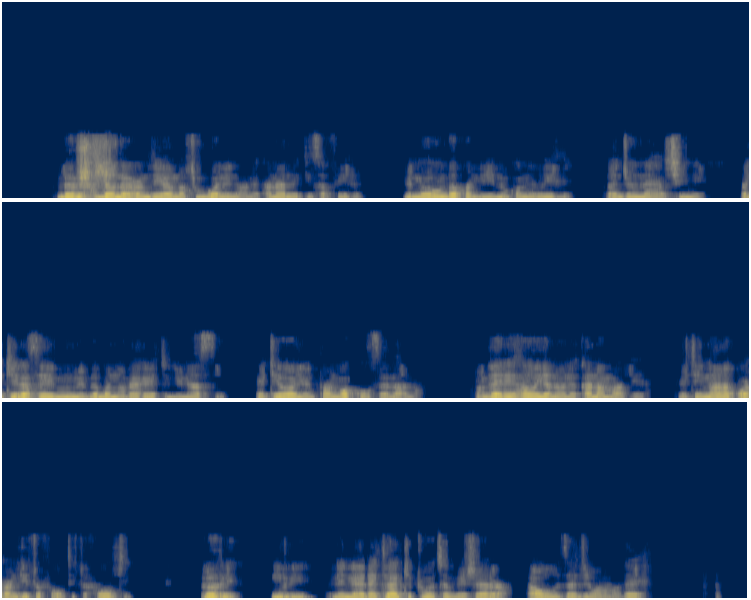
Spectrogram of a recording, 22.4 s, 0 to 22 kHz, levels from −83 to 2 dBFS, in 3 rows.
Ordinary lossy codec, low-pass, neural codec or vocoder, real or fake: AAC, 32 kbps; 7.2 kHz; codec, 24 kHz, 0.9 kbps, WavTokenizer, medium music audio release; fake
